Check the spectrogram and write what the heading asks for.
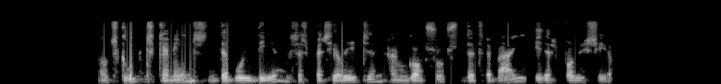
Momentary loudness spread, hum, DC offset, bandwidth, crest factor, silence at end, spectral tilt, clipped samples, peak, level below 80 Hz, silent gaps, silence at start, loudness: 9 LU; none; under 0.1%; 8 kHz; 20 dB; 1.1 s; -4.5 dB/octave; under 0.1%; -4 dBFS; -54 dBFS; 3.11-3.15 s; 1 s; -22 LUFS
